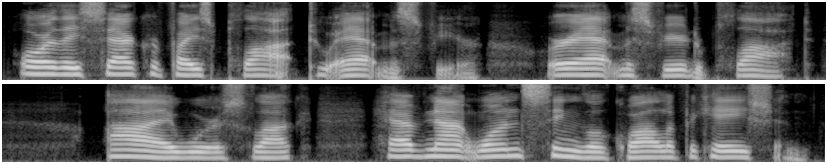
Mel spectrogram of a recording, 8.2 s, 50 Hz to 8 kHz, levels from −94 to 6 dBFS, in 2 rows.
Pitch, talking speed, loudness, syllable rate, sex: 180 Hz, 130 wpm, -19 LUFS, 5.0 syllables/s, female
